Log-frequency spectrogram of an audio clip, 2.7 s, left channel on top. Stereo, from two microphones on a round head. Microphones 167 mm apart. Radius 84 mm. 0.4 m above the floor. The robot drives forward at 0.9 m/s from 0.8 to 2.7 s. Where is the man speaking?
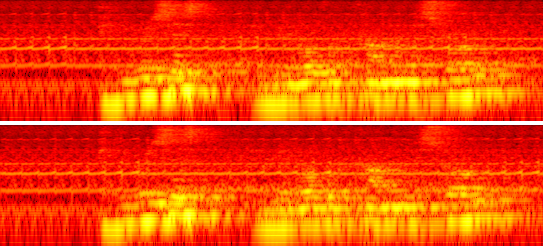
5° left (ahead or behind), 1.2 m.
